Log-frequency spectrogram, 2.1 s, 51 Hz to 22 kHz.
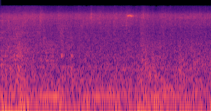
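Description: Axopar 37 Cross Cabin's outboard engines running steadily at cruising speed, heard from inside the closed cabin as a low drone, with the noise of the hull running through choppy seas.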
